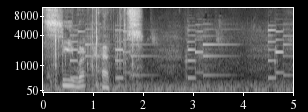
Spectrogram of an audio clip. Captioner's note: car beeps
